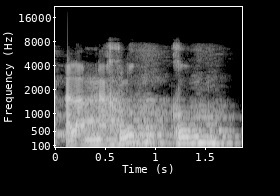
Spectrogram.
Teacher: Nakhluqukum langsung ke kaf, tapi nakis. Masih kelihatan qafnya, ada sifat qafnya isti'la. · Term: idghamnya nakis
